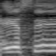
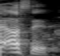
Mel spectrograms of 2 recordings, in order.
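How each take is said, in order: First: "ऐसे" opening on a long "ay" vowel; contrasted pronunciation. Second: "असे" opening on a short "uh" vowel; contrasted pronunciation. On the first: Teacher separates two similar words, clear "ay" opening on "ऐसे". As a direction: say "ऐसे" like English "essay". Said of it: "ध्यान देना, एक होता है ऐसे". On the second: Teacher separates two similar words, short "uh" opening on "असे". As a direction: say "असे" like English "assay", short first vowel. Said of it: "एक है असे". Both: Shown as a demonstration.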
